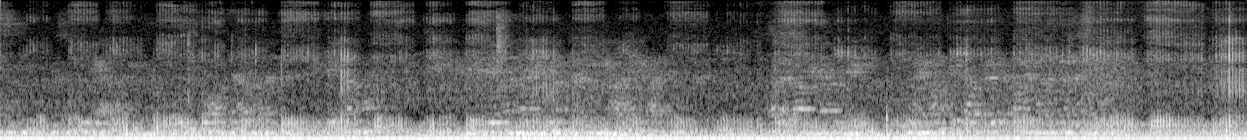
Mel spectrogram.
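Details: Domestic cat purring steadily, a dense low rumbling drone with a faint rhythmic swell as the breath cycles, plus soft brief rustles higher up.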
